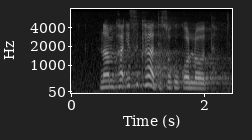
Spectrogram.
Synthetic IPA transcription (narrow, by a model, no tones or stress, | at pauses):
nam̩kʰaʔisikʰatʰisok̬ʼukɔlɔːtʼḁ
